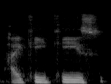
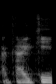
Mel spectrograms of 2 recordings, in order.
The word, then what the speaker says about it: Akaike: The Dalhouse solution is to use NIC which is like you know basically a locally stationary analog of II keys or AAI key depending on how you pronounce its information criterion or the basian information criterion.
